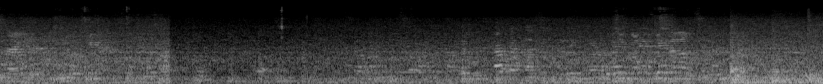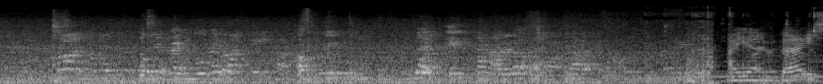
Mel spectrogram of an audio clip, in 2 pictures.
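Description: Several men and women chat and laugh close by.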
